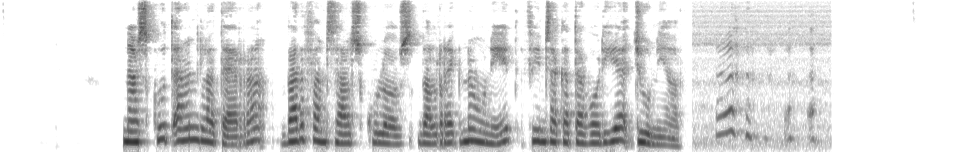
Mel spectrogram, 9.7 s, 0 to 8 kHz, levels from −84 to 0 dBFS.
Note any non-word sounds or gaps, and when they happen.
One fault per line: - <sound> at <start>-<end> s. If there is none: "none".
- laugh at 7.1-8.2 s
